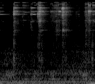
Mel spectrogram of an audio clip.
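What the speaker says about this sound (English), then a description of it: "My puppy's here." A pet puppy gives a few short, high whimpers in a quiet room, spaced apart over about a second, close by and fairly faint.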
